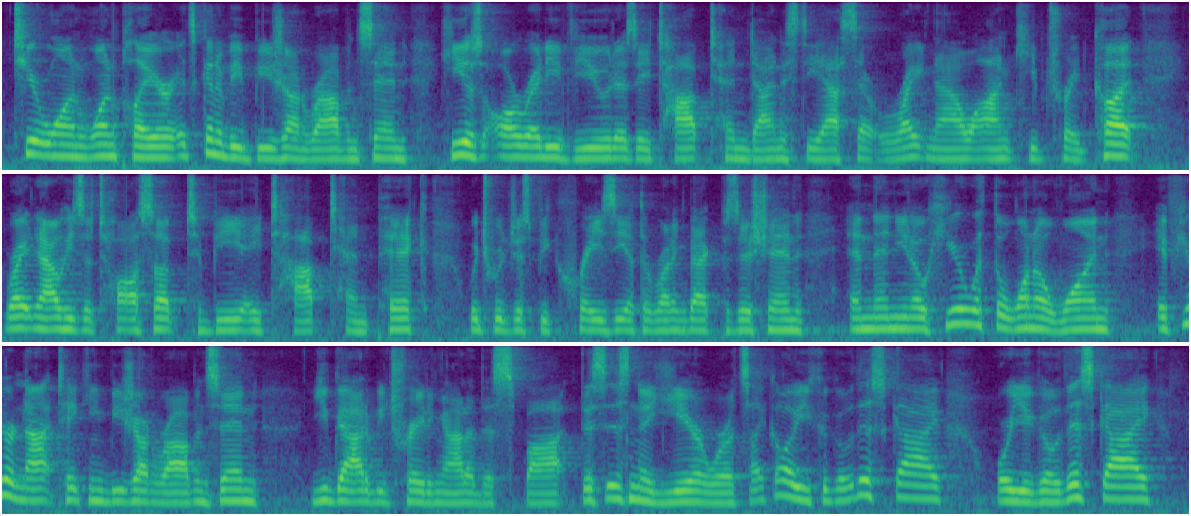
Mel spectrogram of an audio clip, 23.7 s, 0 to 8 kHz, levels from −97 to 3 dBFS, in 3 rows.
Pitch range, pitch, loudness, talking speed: 135-160 Hz, 150 Hz, -25 LUFS, 225 wpm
